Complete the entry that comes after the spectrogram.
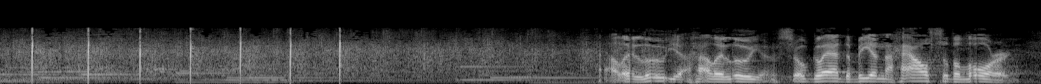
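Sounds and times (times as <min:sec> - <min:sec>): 
audience clapping hands in praise: 0:00.0 - 0:07.5
speech: 0:06.1 - 0:10.3.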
